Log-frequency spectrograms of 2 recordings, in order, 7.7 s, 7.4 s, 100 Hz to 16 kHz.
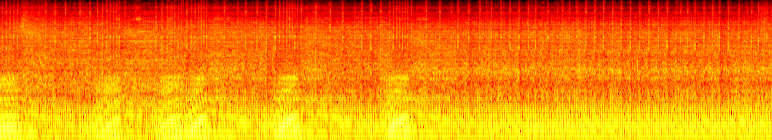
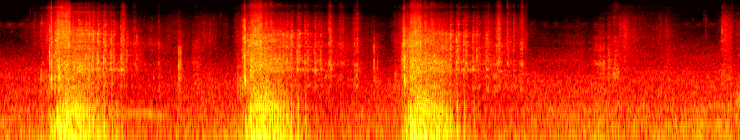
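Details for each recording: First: STIHL FS38 two-stroke line trimmer, first start after about two years with fresh fuel: revs briefly then settles to a steady, even buzzing idle; normal idle. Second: STIHL FS38 line trimmer, not run in about two years, fresh fuel, spark confirmed, carb adjusted: three rasping pull-cord strokes, engine never catches, because the throttle was not set in starting position (lockout, trigger up, flick forward).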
